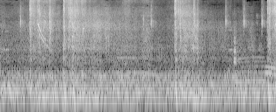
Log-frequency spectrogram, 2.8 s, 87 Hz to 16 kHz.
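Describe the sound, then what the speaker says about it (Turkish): A tank blows up in GTA 5, a deep, rumbling explosion with heavy low-end boom and crackling debris, loud and continuous, with dense battle noise. "Tank patladı."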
